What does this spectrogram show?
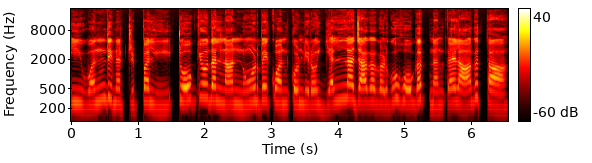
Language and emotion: Kannada, fearful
